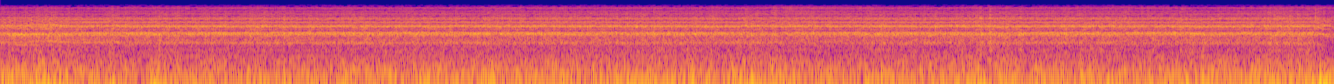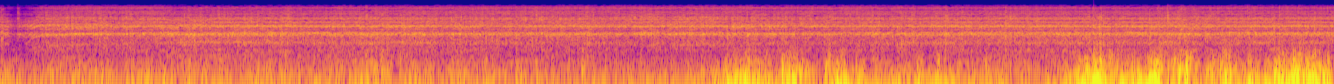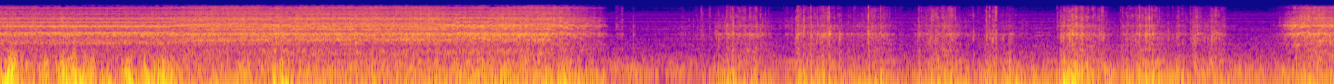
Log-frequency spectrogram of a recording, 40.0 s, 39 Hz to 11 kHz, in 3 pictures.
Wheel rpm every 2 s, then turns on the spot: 160, 160, 160, 160, 160, 160, 120, 150, 160, 160, 160, 160, 160, 160, 180, 200, 50, 10, 20, 40.
32-38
